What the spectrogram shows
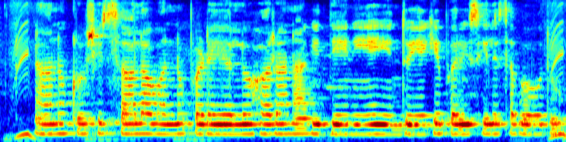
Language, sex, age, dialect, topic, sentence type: Kannada, male, 36-40, Mysore Kannada, banking, question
